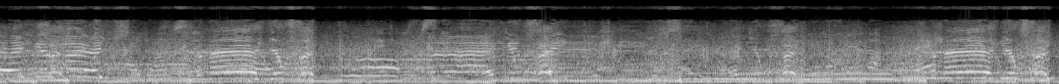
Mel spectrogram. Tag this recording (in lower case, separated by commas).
music, speech, narration, man speaking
